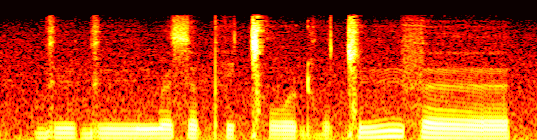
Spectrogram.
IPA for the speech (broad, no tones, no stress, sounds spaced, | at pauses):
ɡ ʉː ɡ ʉː m ə˞ s œ pʰ ɪ ǀʰ oː ɖʱ o ǀ ʉː f œː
